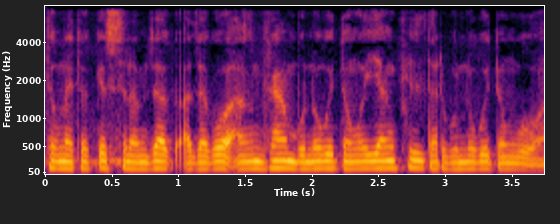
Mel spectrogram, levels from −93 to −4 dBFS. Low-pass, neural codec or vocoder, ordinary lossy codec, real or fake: 7.2 kHz; codec, 16 kHz, 4 kbps, X-Codec, WavLM features, trained on Multilingual LibriSpeech; none; fake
